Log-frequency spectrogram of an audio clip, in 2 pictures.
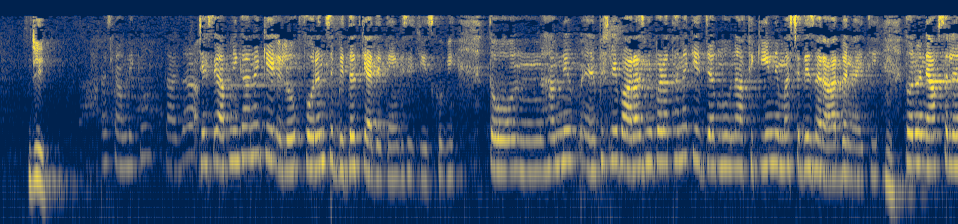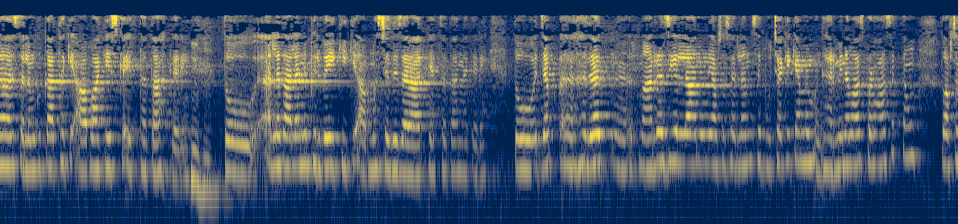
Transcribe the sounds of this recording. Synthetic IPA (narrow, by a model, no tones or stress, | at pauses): d͡ʒiːɐslaːmɐleːkʊmt̪aːzad͡ʒɛːseaːpnekɐɦanakeloːɡfɔːɾənsebɪd̪ːət̪kɛːd̪eːt̪eɦɛ̃k̬ɪsit͡ʃiːzkobʱit̪oːɦɐmnepɪt͡ʃʰlebaːɾaːzmẽpɐɽat̪ʰanaked͡ʒɐbmʊnaːfɪkiːnːemɐst͡ʃəd̪ezɐɾaːɾbɐnaːit̪ʰit̪oʊnɦõneaːpsɐlːsɐlːəmkokɐɦat̪ʰakiʔaːpaːkeɪskaɪft̪ɪt̪aːɦkɐɾẽːt̪oːɐ̰lːaɦt̪aːlanepʰɪɾʋɐɦikikiaːpmɐsd͡ʒəd̪ezɐɾaːɾkaɪft̪ɪt̪aːɦnɐkɐɾẽː | t̪oːd͡ʒɐbɦɐzɾət̪ʊt̪maːnɾɐzijəlːaʊnɦõːneaːpsɐlːsɐlːəmsepuːt͡ʃʰakikjaːmɛ̃ɡʱɐɾmẽnɐmaːzpɐɽ̤aːsɐk̚t̪aɦũ | t̪oaːpse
